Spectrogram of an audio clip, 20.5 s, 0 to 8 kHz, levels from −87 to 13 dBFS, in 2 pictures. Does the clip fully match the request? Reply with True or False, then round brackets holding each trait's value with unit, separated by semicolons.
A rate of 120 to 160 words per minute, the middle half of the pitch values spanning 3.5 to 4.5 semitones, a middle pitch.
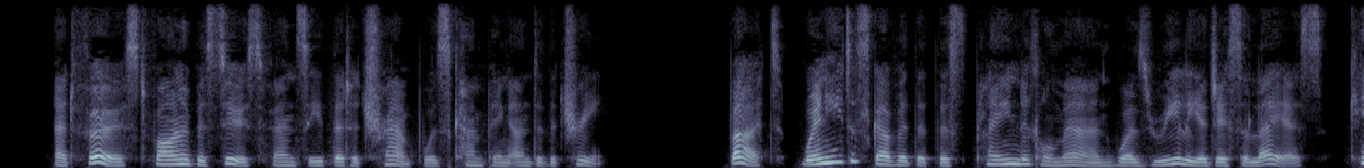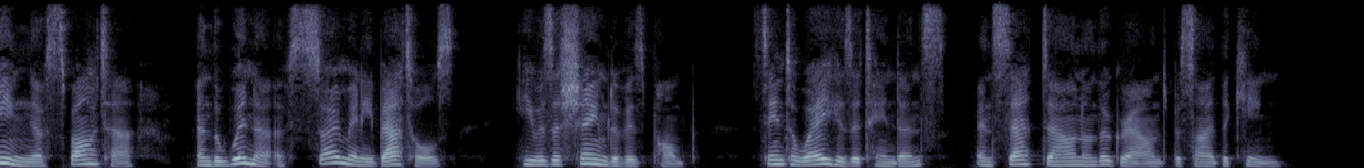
False (155 wpm; 5.3 semitones; 175 Hz)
